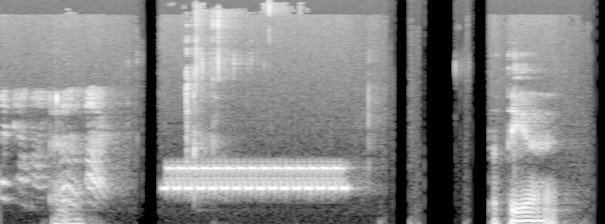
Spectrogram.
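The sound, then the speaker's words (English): Telephone ringing with a rapid, warbling electronic trill lasting about two seconds, with a person speaking briefly before and after it. “pardon the phone”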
